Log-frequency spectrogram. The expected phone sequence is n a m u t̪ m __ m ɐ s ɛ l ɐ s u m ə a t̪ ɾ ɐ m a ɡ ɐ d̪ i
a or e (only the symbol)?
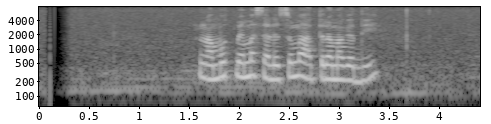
e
